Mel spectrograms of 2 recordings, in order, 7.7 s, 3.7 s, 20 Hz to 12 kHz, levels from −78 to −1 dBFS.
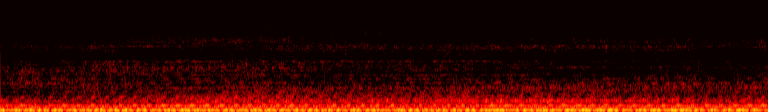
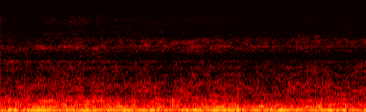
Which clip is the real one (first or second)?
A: first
